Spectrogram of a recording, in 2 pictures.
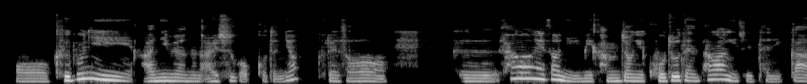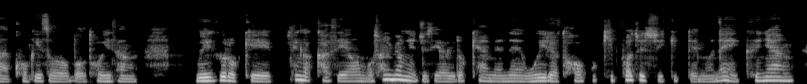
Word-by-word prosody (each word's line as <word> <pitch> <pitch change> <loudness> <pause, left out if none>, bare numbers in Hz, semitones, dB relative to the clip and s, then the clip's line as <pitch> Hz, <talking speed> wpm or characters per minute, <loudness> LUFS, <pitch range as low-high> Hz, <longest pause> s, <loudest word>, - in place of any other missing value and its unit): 어 135 -1 -4
그분이 200 - +6
아니면은 155 -2 +1
알 135 +2 -2
수가 165 +3 -2
없거든요. 140 - -4 0.2
그래서 145 -2 -4 0.7
그 140 -1 -3
상황에서는 255 -7 +5
이미 140 0 -3
감정이 150 +1 0
고조된 165 +2 +3
상황이실 210 - +2
테니까 130 +1 -4
거기서 140 -3 -4
뭐 - - -4
더 140 - -3
이상 135 -2 -5 0.6
"왜 160 +1 +5
그렇게 155 -6 +1 0.2
생각하세요?" 160 -7 -1
뭐 140 0 -6
"설명해 215 -4 +5
주세요." 135 -1 -4
이렇게 145 +4 -4
하면은 140 -1 -4
오히려 150 +2 +1
더욱 - - -5
깊어질 - - +1
수 - - -1
있기 - - -9
때문에 175 +9 -3
그냥 180 0 +1
150 Hz, 310 characters per minute, -23 LUFS, 140-180 Hz, 0.7 s, 그분이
